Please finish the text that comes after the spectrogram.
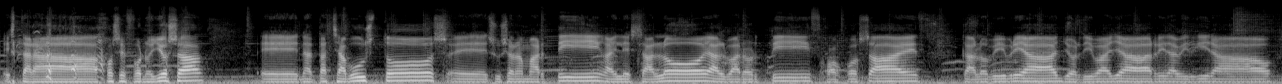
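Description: A man's voice: mid-range voice, steady tone, slow. A man from Spain with a Spanish accent, chatting casually on the radio in a jokey, slangy, irreverent way. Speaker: comics guest and fanzine publisher. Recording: music playing behind.

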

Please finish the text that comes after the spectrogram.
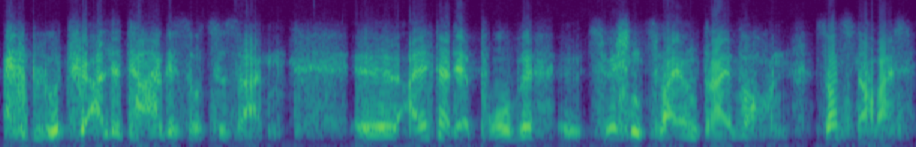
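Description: In dull, muffled sound, a busy, flustered radio-drama contact. The husky voice swings widely in pitch and sounds hesitant and distracted. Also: male voice, wildly swooping pitch, normal speed, pushed and bright, heavily acted. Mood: brisk, businesslike. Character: flustered, busy male contact reporting lab results.

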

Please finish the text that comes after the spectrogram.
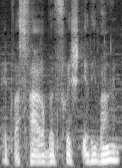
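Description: Male narrator, low voice, scripted literary radio drama, intense storytelling, faint music underneath. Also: fairly even intonation, moderate pace.

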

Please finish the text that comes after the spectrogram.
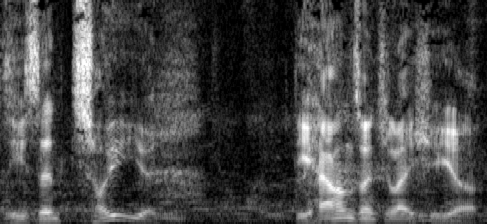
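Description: An actor playing a gruff, curious pub landlord in a radio crime play. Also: male voice, deep voice, sing-song, slow, a crowd in the background, full character voice. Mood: gruff, coaxing.

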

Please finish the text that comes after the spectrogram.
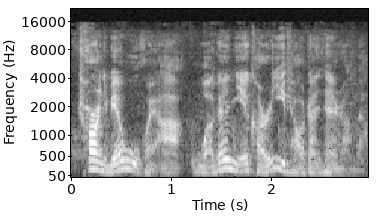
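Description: A man's voice: mid-range voice, very animated, fast talker, lightly acted. A man playing a jealous, cheeky young brother in an audio drama, chatty and needling in manner. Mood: sincere. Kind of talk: Chinese audio drama dialogue. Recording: faint background noise and ambience.

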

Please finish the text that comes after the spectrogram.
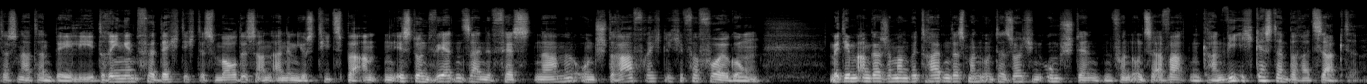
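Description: An actor playing a stern state prosecutor in a radio drama, speaking in formal, officious, measured legal phrases. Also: male voice, mid-range voice, lively intonation, a bit bright. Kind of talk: radio drama acting as talk show guest.

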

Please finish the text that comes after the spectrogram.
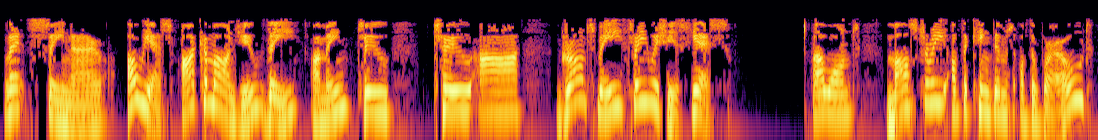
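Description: A man's voice: sits high, big pitch swings, slow pace, a little hiss or hum, voice pushed up, exaggerated voice. A man voicing a small, fussy, eager male demonologist who tries pompous old-fashioned commands and slides into pleading. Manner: pompous archaic commands, then pleading and flustered. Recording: tinny phone-like dry sound.

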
